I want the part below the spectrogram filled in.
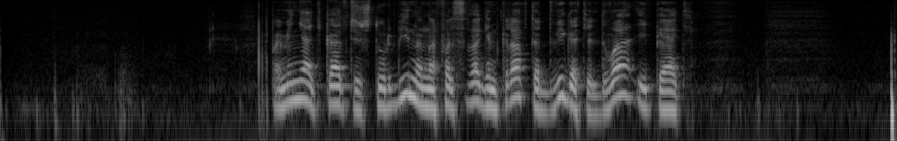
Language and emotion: Russian, neutral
